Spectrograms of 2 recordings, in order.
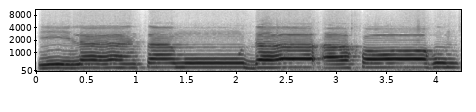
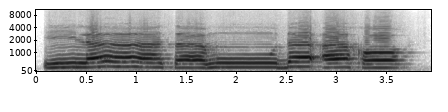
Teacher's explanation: Jangan ila tamuda akhahum, salah. Da ini pendek satu harakat.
